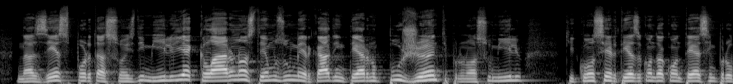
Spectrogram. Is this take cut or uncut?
uncut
